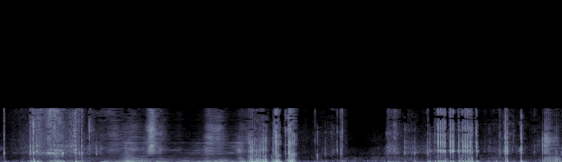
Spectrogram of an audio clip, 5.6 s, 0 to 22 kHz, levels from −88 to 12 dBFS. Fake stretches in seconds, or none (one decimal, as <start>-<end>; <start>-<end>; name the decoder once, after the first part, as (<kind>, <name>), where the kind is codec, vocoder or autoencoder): 1.0-2.5 (vocoder, HiFi-GAN)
